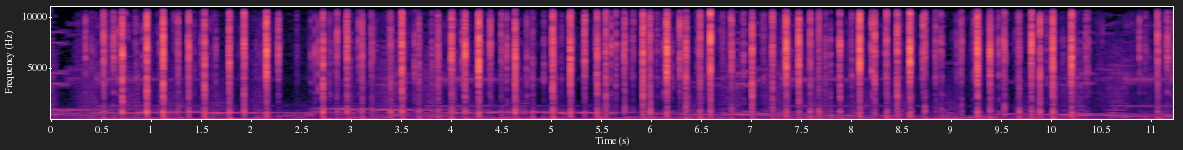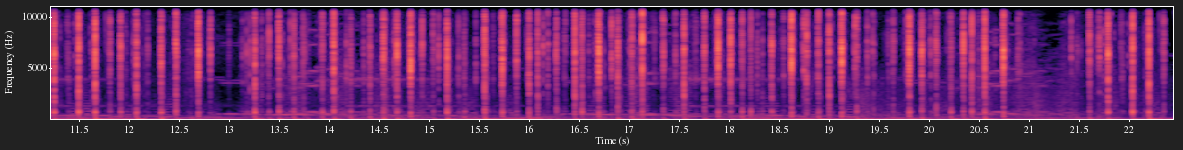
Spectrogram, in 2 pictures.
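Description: Rapid, steady clicking of fingers typing an SQL query on a computer keyboard, close and continuous with brief pauses, no talk.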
